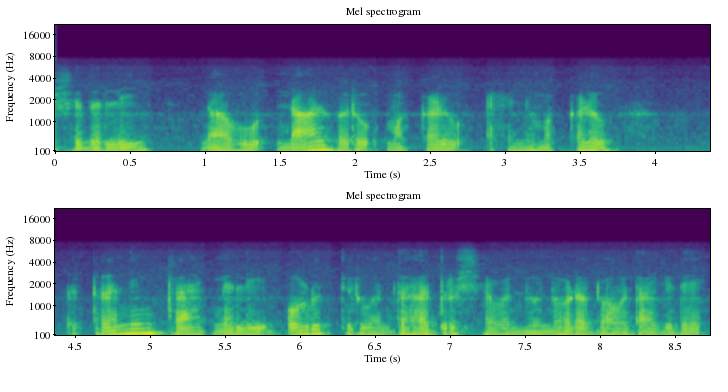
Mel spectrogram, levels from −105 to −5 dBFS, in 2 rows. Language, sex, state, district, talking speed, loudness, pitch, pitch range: Kannada, male, Karnataka, Shimoga, 90 wpm, -21 LUFS, 100 Hz, 100-110 Hz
